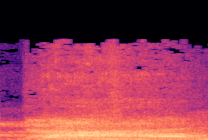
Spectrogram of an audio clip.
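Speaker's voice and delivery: loud rasping shout. Shown as a demonstration. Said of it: "you'll shout".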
